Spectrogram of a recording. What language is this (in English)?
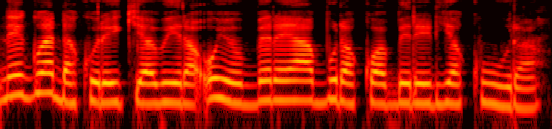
Kikuyu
